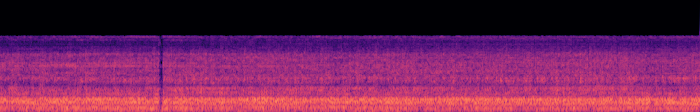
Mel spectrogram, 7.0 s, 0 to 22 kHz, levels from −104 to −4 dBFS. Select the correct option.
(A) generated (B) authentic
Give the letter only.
A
